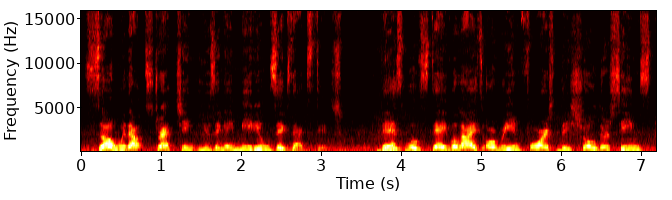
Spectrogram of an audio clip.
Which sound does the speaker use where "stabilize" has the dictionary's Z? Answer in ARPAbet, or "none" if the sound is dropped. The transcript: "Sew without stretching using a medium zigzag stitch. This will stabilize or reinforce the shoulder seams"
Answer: Z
